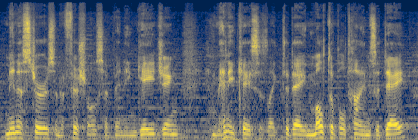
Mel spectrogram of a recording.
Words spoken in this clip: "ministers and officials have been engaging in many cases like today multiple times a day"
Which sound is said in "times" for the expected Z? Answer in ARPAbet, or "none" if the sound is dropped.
Z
